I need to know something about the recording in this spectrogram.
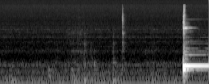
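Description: Quiet low room tone with a faint click about halfway, then near the end a single music-box note is plucked from the steel comb and rings on as a clear tone with fainter overtones, slowly dying away.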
